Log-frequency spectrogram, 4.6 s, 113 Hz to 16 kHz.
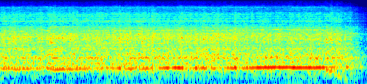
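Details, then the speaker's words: Saeco PicoBaristo SM5478 after an E03/E04 drive/brewer repair, grinding beans during a test cappuccino while the heater warms. Steady gritty whirr over a constant hum for about four seconds, then spin-down. Normal coffee grinder operation. "Kawę zmielim. Czekamy, aż grzałka się nagrzeje."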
